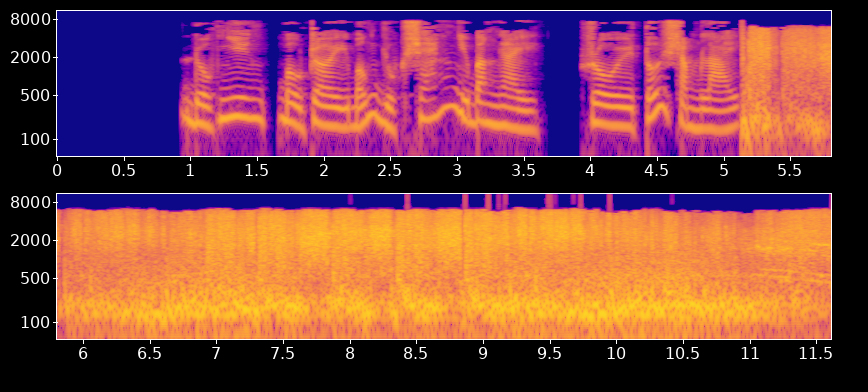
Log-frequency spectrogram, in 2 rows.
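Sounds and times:
speech: 0:00.9 - 0:05.5
anti-aircraft artillery firing at the wartime Đồng Lộc road junction in Vietnam: 0:05.2 - 0:11.6
bombs exploding at the wartime Đồng Lộc road junction in Vietnam: 0:05.2 - 0:11.6.

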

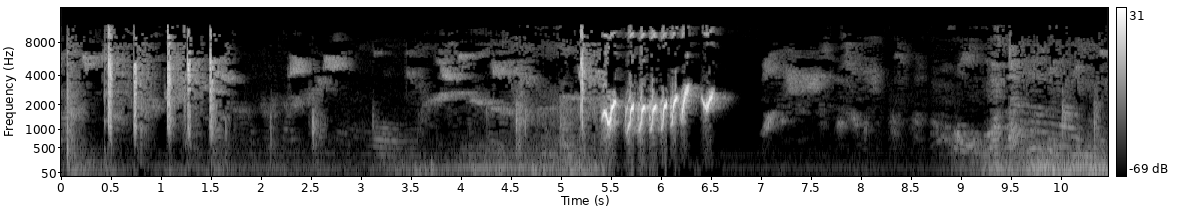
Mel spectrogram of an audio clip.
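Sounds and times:
White-rumped shama song: 0:00.0 - 0:07.8.

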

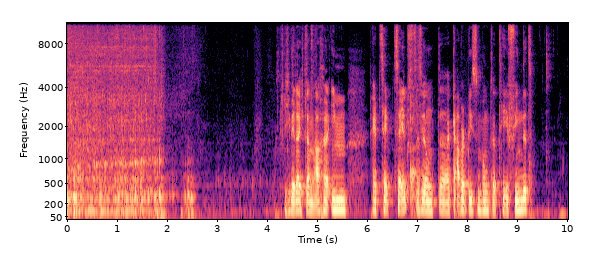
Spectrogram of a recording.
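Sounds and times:
water poured into a cooking pot of potato and pumpkin goulash: 0:00.0 - 0:02.6
speech: 0:04.4 - 0:09.4.

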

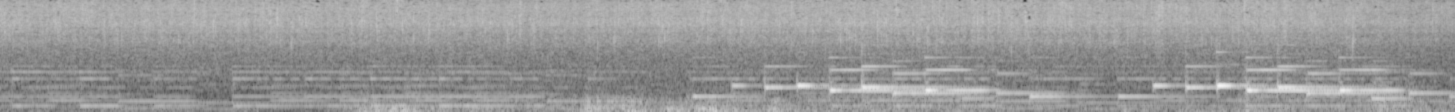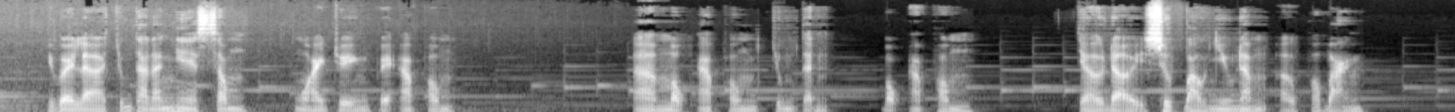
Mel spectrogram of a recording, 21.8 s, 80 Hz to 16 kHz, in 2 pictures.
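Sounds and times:
heavy rain falling: 0:00.0 - 0:15.4
speech: 0:11.3 - 0:14.4, 0:15.7 - 0:18.3, 0:19.0 - 0:21.2.

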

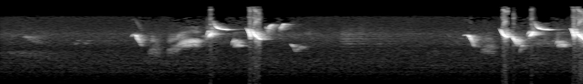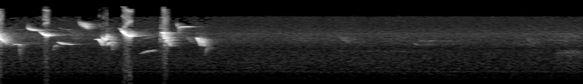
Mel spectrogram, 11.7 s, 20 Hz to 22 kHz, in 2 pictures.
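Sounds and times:
Oriental magpie-robin whistled and slurred notes with sharp clicks: 0:01.3 - 0:03.1, 0:04.6 - 0:08.0.

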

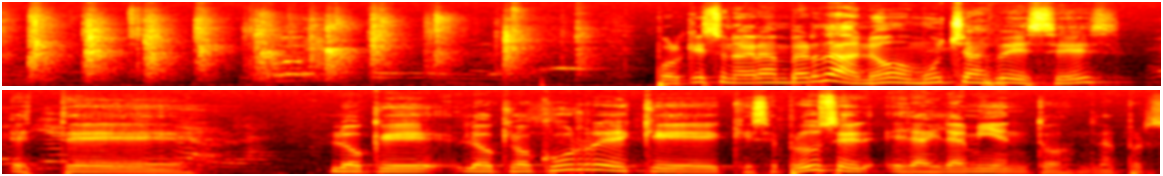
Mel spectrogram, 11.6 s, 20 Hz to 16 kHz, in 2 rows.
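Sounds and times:
audience applause for a guest at a live radio programme: 0:00.0 - 0:03.0
speech: 0:03.3 - 0:11.5.

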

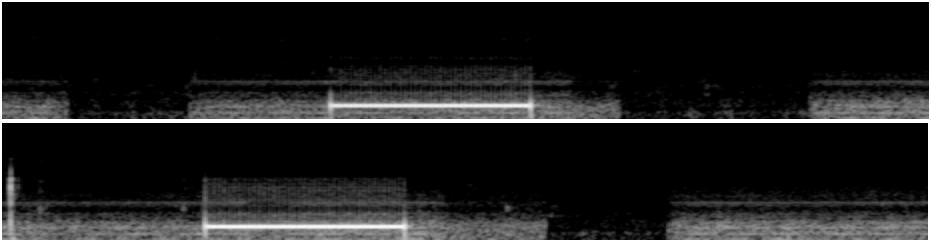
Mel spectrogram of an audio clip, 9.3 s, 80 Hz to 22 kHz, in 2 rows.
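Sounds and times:
electronic telephone ring tone on the line: 0:01.6 - 0:02.7, 0:05.6 - 0:06.7.

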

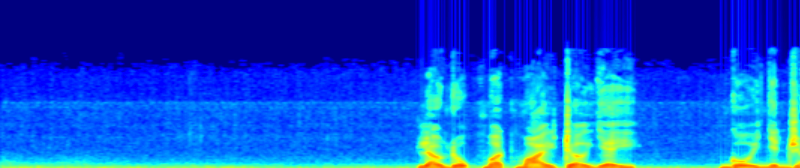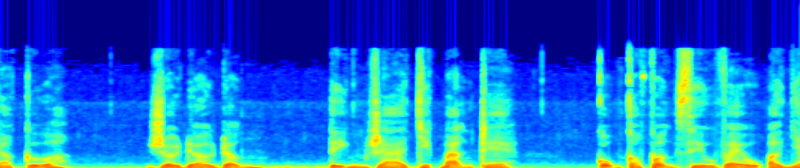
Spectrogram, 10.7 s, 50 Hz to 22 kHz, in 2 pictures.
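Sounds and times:
heavy pouring rain: 0:00.0 - 0:10.6
thunder rumbling: 0:00.0 - 0:10.6
speech: 0:02.8 - 0:10.6.

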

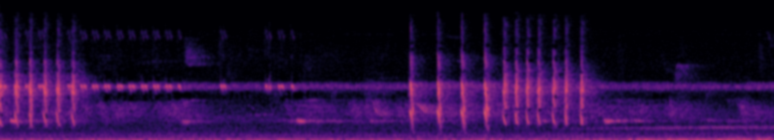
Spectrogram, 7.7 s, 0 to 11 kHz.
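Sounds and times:
Canebrake groundcreeper Clibanornis dendrocolaptoides giving sharp downslurred notes: 0:00.0 - 0:07.7.

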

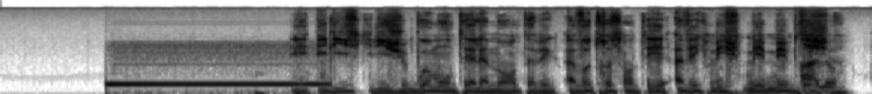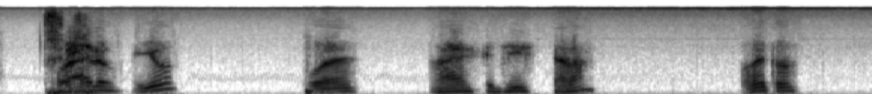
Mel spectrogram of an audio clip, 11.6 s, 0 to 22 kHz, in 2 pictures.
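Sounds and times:
telephone ringback tone while calling someone back: 0:00.7 - 0:02.2
speech: 0:02.0 - 0:07.0, 0:07.8 - 0:09.8, 0:10.8 - 0:11.6.

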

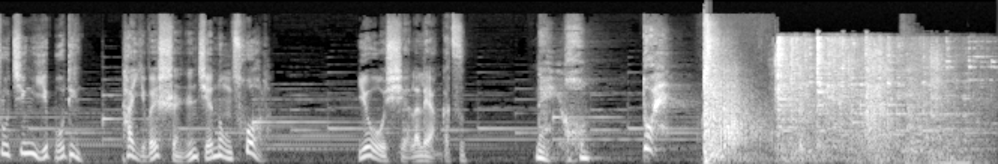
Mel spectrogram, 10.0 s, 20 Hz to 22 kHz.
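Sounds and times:
speech: 0:00.0 - 0:02.8, 0:03.6 - 0:04.8, 0:05.4 - 0:06.7
gunshot: 0:07.0 - 0:08.0
noisy lingering rattle and ringing: 0:07.8 - 0:09.9.

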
